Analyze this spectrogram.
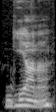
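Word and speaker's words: jnana: yoga inic terminology this class uses Gana yoga pronounced Gana spelled with a JN na a but is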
